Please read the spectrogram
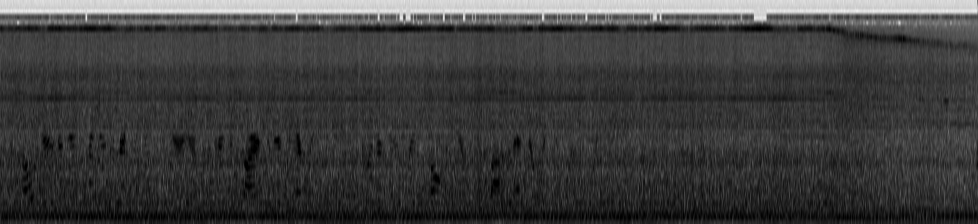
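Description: Tour boat's engine running with a steady hum; its note shifts about three seconds before the end. Faint short high chirps come and go over it, mostly in the first half.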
